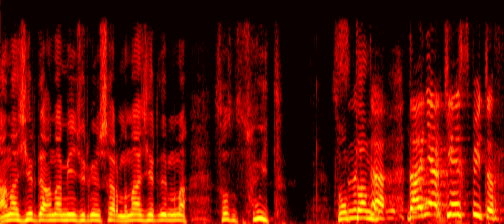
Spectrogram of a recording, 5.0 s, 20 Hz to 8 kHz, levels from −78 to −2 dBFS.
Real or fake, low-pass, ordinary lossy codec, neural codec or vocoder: real; 7.2 kHz; none; none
